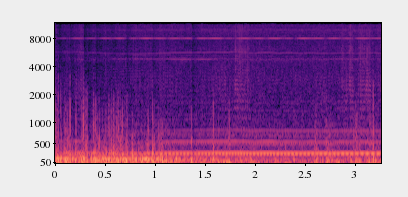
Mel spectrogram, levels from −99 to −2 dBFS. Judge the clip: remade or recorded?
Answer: recorded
